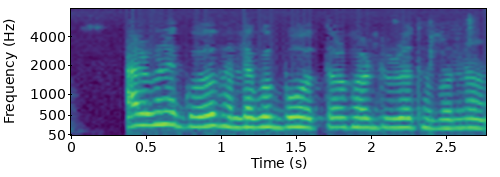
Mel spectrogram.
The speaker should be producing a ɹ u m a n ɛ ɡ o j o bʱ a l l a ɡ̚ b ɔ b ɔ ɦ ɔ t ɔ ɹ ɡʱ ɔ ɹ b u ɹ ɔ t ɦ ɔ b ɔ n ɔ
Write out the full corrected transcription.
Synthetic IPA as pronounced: a ɹ u m a n ɛ ɡ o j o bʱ a l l a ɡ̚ b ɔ b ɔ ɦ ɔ t ɔ ɹ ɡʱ ɔ ɹ d u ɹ ɔ t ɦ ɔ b ɔ n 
